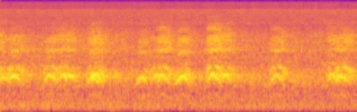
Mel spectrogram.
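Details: A crow mobbing a young bald eagle eating on the Decorah hatchery tree, late January; hoarse caws repeated about every half second in short clusters, fairly faint, over a background hiss.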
